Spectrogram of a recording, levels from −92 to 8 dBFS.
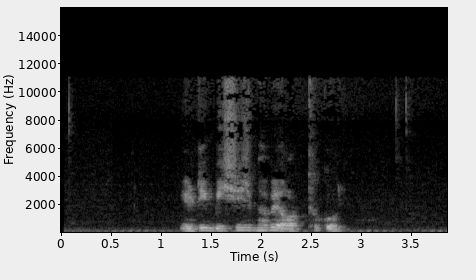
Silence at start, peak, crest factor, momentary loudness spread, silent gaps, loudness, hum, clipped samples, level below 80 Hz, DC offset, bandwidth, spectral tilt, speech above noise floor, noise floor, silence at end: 1.2 s; -10 dBFS; 20 dB; 7 LU; none; -28 LUFS; none; under 0.1%; -62 dBFS; under 0.1%; 11.5 kHz; -5 dB/octave; 32 dB; -59 dBFS; 1.05 s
